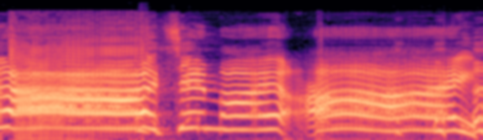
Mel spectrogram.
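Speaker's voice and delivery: very high, very slow, drawn-out wailing scream. Retelling getting something in the eye, imitating own scream. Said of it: "as I'm screaming".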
